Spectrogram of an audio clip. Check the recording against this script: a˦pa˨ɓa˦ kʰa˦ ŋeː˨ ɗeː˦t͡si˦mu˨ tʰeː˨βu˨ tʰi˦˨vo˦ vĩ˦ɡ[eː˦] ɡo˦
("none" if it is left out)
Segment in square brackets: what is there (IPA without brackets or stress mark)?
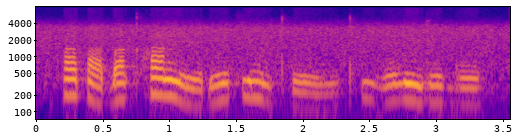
eː˦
